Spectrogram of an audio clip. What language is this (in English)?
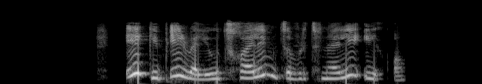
Georgian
